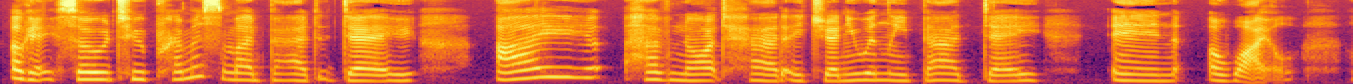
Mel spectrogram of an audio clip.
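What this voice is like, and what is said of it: Congested, slightly lispy voice. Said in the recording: “my voice is so congested right now ... my words get like gradually lispy”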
